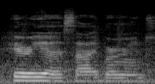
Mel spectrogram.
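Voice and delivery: ordinary delivery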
